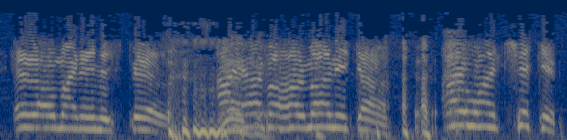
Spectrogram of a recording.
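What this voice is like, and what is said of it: Comic character voice. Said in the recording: “doing my Bill voice”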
